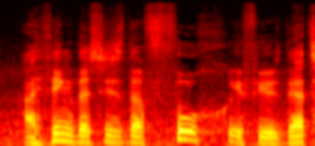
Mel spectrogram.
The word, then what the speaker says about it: Fuchs: I think this is the Fuchs if you That's how you say it, Fuchs style. Fuchs yeah, Fuchs yeah.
